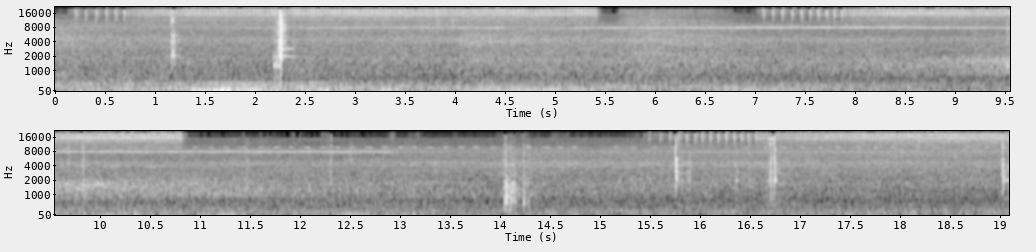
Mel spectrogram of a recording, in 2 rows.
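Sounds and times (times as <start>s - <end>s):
low steady hum: 0.0s - 13.6s
small sharp clicks: 2.2s - 2.6s, 15.7s - 17.0s.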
